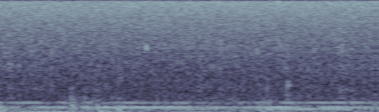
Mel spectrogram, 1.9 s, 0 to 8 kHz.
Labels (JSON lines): {"label": "anthrophony, boat engine", "recorder": "SoundTrap 300"}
